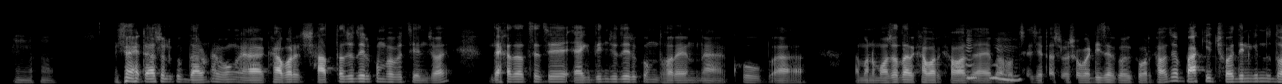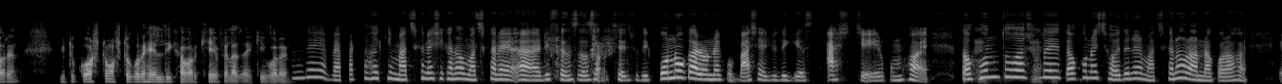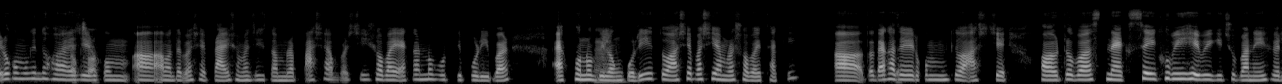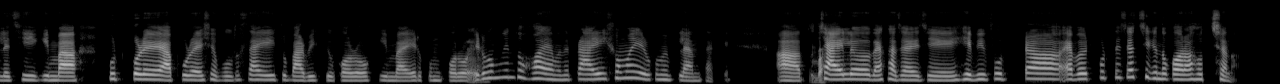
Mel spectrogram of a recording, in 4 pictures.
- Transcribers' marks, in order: tapping; laughing while speaking: "এটা আসলে খুব দারুণ"; laughing while speaking: "হেলথি খাবার খেয়ে"; other background noise; throat clearing
- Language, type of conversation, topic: Bengali, podcast, রেসিপি ছাড়াই আপনি কীভাবে নিজের মতো করে রান্না করেন?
